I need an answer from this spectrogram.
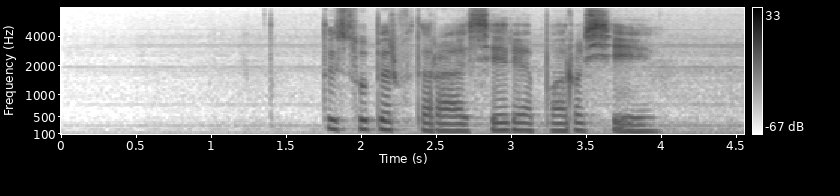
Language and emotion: Russian, neutral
